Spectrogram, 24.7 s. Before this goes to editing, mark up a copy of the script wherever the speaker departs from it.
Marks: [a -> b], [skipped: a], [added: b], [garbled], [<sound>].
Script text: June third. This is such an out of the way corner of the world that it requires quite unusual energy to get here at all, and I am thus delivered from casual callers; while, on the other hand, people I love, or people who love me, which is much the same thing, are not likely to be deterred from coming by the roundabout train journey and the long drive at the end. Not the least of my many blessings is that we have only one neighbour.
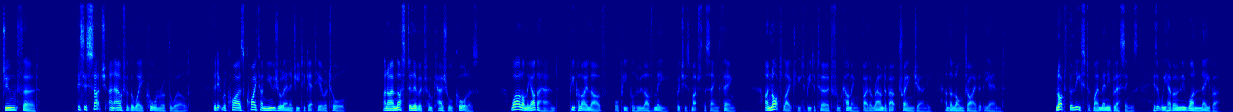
June third. This is such an out of the way corner of the world that it requires quite unusual energy to get here at all, and I am thus delivered from casual callers; while, on the other hand, people I love, or people who love me, which is much the same thing, are not likely to be deterred from coming by the roundabout train journey and the long drive at the end. Not the least of my many blessings is that we have only one neighbour.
